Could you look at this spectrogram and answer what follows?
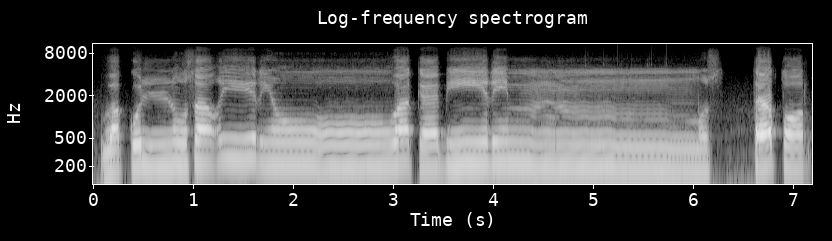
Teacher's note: پہلا جو تا ہے اس کو باریک پڑھیں گے اور تو کو موٹا کر کے ادا کریں گے.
